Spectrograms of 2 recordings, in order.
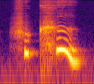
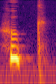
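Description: First: Two syllables, with an added vowel after k. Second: One English syllable with a lax vowel. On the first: The speaker calls it wrong. "후크 아니고요" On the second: The speaker calls it right. "hook 이렇게 하신다고요"

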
